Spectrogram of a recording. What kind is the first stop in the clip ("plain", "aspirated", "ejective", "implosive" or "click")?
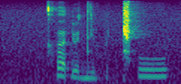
aspirated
